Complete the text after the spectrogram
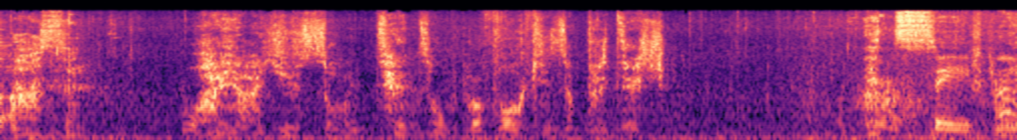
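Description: A man speaks calmly in a low voice, close up.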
